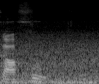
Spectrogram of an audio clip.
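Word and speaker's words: Carrefour: तो फिर बाद में मुझे पता चला कि जो फ्रेंच होती है उसमें जो लास्ट के जो कॉन्सोनेंट्स होते हैं उनको प्रोनाउंस नहीं करते, तो जो वॉवेल है लास्ट में मतलब FO, तो वहीं तक ही उसको बोला जाता है।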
